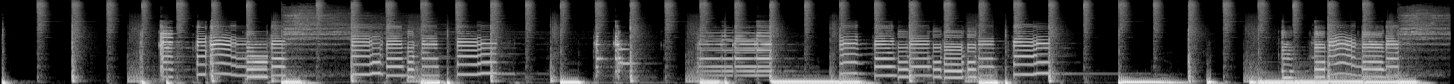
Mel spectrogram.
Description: guitar wah

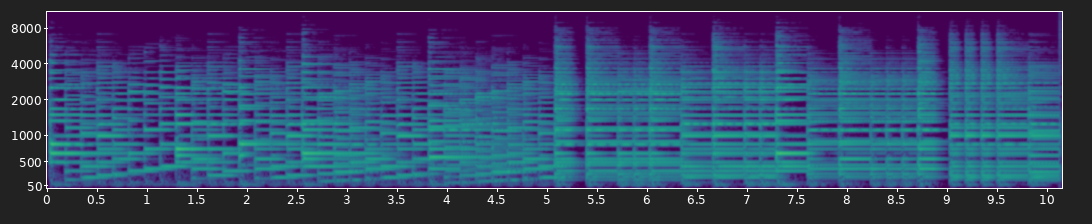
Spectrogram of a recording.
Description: piano compare sampletank3

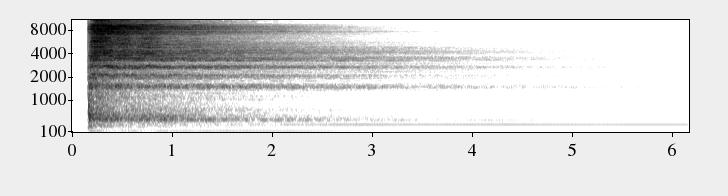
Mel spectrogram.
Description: cymbal raw

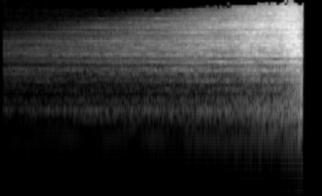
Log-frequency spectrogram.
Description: cymbal rev

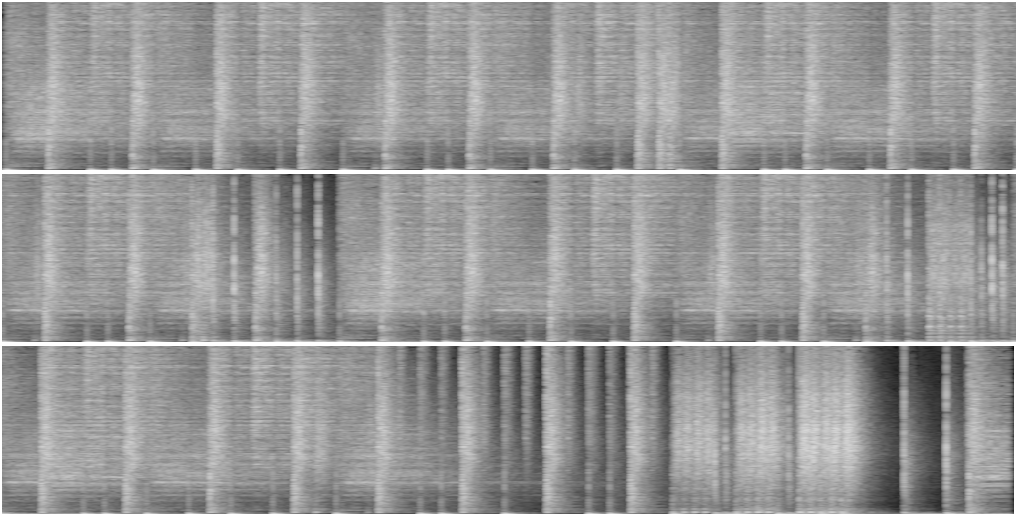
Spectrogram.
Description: drum source

